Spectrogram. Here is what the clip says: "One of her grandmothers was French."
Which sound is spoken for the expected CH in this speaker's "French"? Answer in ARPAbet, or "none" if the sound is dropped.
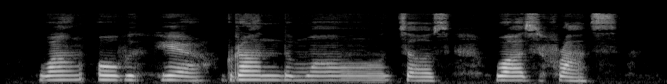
S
